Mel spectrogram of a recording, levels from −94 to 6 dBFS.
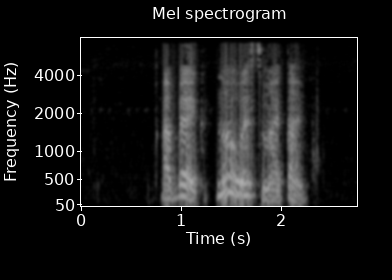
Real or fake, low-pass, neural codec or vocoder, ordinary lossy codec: real; 7.2 kHz; none; MP3, 48 kbps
